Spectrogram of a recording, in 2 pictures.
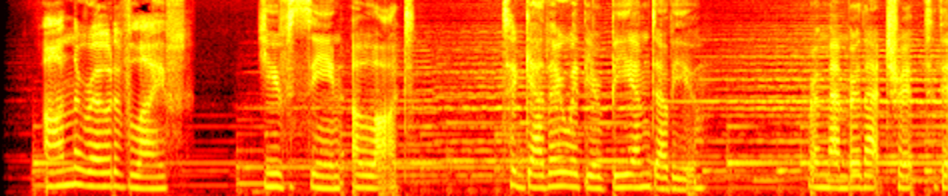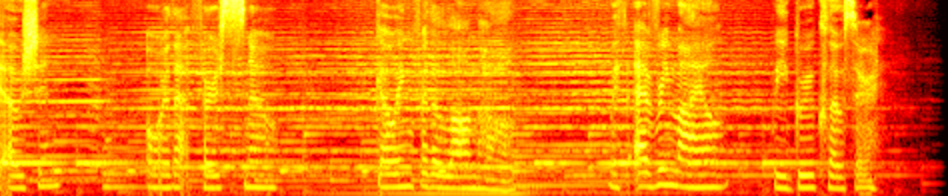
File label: female english usa transatlantic accent commercial; voices; bmw; devine voices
